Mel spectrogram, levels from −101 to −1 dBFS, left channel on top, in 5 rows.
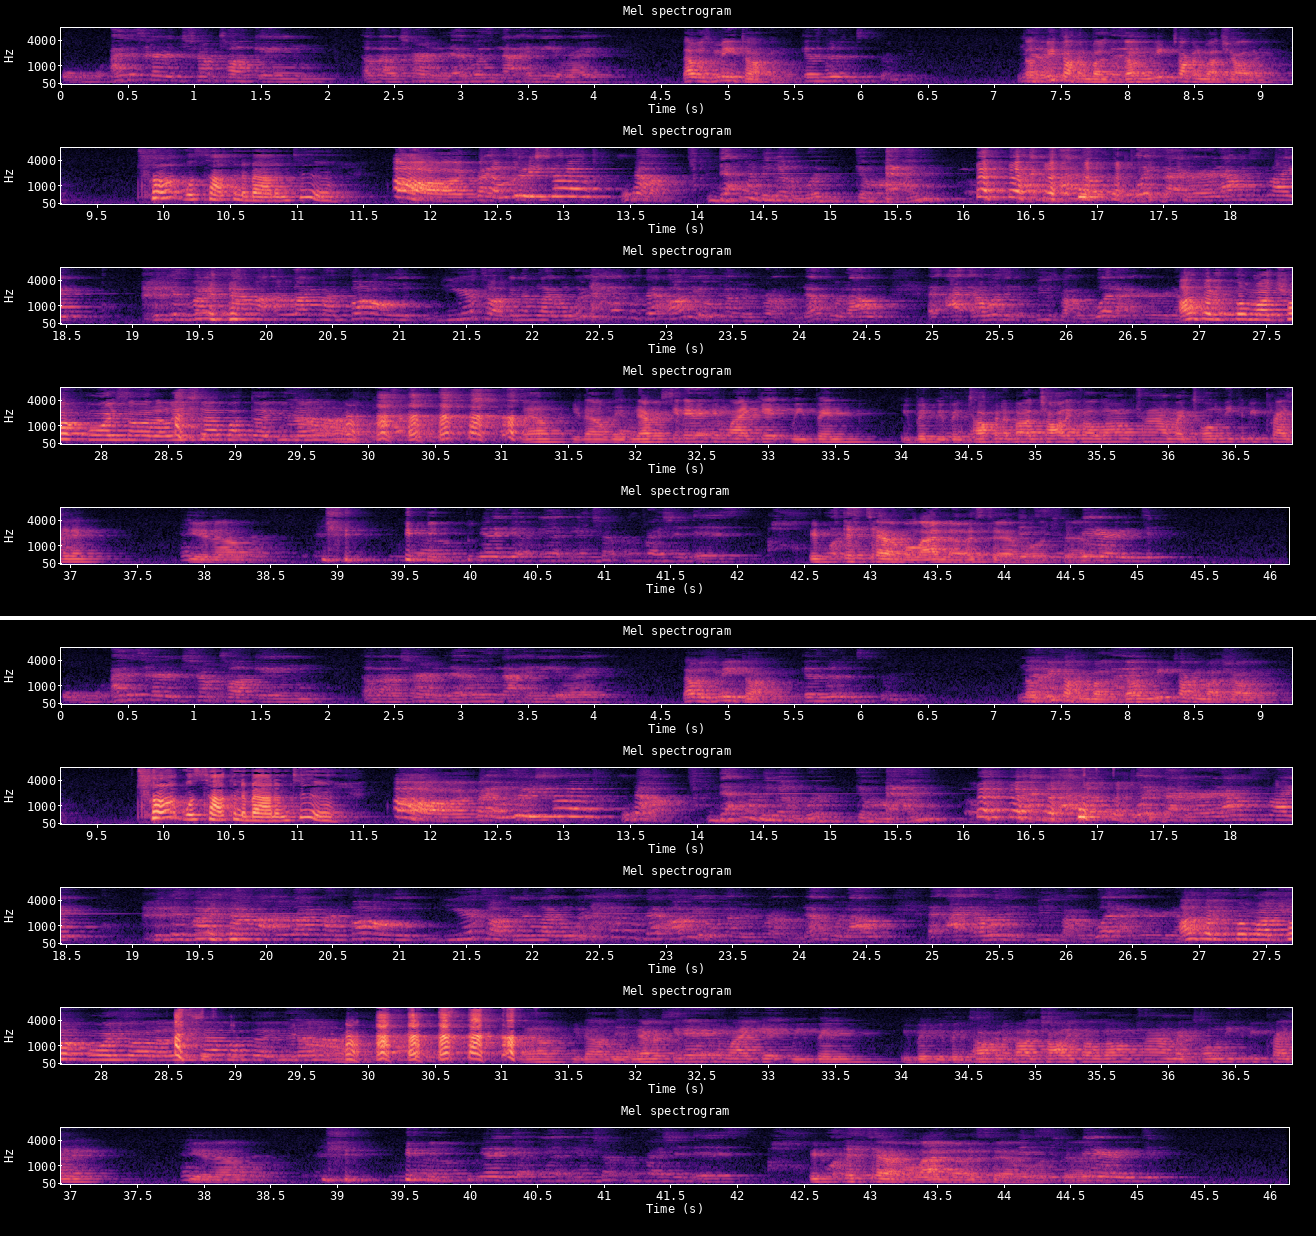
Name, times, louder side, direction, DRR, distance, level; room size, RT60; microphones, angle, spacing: voice 1, 0.0-1.9 2.3-4.0 5.6-6.4 7.2-7.6 7.9-8.3 12.3-13.0 13.4-13.8 14.1-15.8 16.4-27.0 27.4-27.5 29.3-31.2 31.9-32.1 32.4-32.8 34.3-34.7 37.8-38.5 38.8-39.1 39.4-42.8 44.1-45.1, left 1 dB, 20° left, -6 dB, 3.4 m, -41 dB
voice 2, 4.7-5.5 7.2-9.1 11.7-13.2 15.4-15.6 16.1-17.2 19.1-19.8 22.4-22.7 26.9-30.0 31.2-33.7 34.0-37.1 37.9-38.3 38.9-39.1 39.5-39.8 42.5-44.6, left 3 dB, 75° left, 4 dB, 1.3 m, -33 dB
voice 3, 9.8-11.3 28.6-28.7 29.8-31.1, right 7 dB, 70° right, 16 dB, 0.4 m, -24 dB
10.5 x 8.5 x 3.5 m, 0.64 s
head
